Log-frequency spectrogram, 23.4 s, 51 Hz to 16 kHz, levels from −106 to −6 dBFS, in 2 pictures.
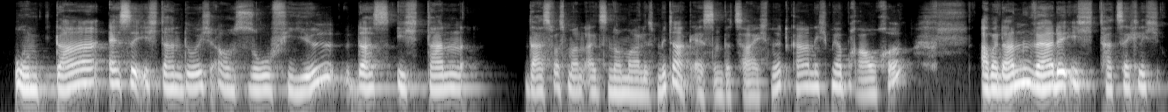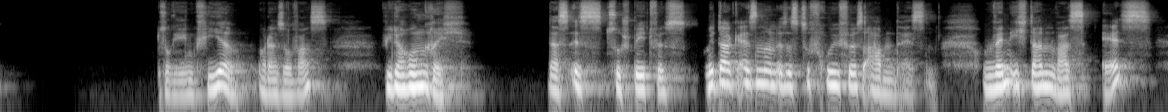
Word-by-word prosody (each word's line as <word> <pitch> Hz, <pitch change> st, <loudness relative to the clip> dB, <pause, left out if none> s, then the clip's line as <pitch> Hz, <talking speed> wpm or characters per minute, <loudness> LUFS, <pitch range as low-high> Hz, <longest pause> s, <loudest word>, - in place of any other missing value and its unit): Und 170 Hz, -3 st, +3 dB
da 225 Hz, +7 st, +3 dB
esse 220 Hz, -1 st, +3 dB
ich 215 Hz, +1 st, -5 dB
dann 170 Hz, -3 st, 0 dB
durchaus 175 Hz, -2 st, -2 dB
so 165 Hz, 0 st, 0 dB
viel, 170 Hz, -, 0 dB
dass 180 Hz, -1 st, -1 dB
ich 180 Hz, -1 st, -3 dB
dann 175 Hz, 0 st, -2 dB, 0.4 s
das, 155 Hz, +4 st, -4 dB
was 185 Hz, 0 st, -7 dB
man 150 Hz, -2 st, -5 dB
als 145 Hz, 0 st, -7 dB
normales 140 Hz, -2 st, -3 dB
Mittagessen 140 Hz, -6 st, -3 dB
bezeichnet, 125 Hz, -, -7 dB
gar 185 Hz, +2 st, -4 dB
nicht 190 Hz, +1 st, -4 dB
mehr 190 Hz, -2 st, +1 dB
brauche. 140 Hz, -7 st, -5 dB, 0.7 s
Aber 170 Hz, -1 st, +5 dB
dann 195 Hz, +7 st, +6 dB
werde 185 Hz, +3 st, +9 dB
ich 210 Hz, 0 st, 0 dB
tatsächlich 180 Hz, +2 st, -4 dB, 1.6 s
so 130 Hz, -, -9 dB
gegen 125 Hz, +1 st, -9 dB
4 160 Hz, +1 st, +1 dB
oder 130 Hz, -3 st, -5 dB
sowas, 190 Hz, +12 st, -7 dB, 0.5 s
wieder 175 Hz, -1 st, +4 dB
hungrig. 165 Hz, -, +3 dB, 0.8 s
Das 155 Hz, -1 st, -2 dB
ist 195 Hz, -1 st, -2 dB
zu 175 Hz, -4 st, -1 dB
spät 165 Hz, -1 st, 0 dB
fürs 150 Hz, -1 st, -7 dB
Mittagessen 220 Hz, +1 st, +2 dB
und 205 Hz, -2 st, +1 dB
es 190 Hz, -, -1 dB
ist 185 Hz, 0 st, -2 dB
zu 215 Hz, -, -5 dB
früh 205 Hz, -2 st, +1 dB
fürs 190 Hz, -2 st, -2 dB
Abendessen. 135 Hz, -7 st, -9 dB, 0.4 s
Und 165 Hz, 0 st, -2 dB
wenn 185 Hz, +6 st, +6 dB
ich 195 Hz, 0 st, -3 dB
dann 185 Hz, -2 st, +2 dB
was 145 Hz, +1 st, -4 dB
esse, 260 Hz, -1 st, -4 dB
175 Hz, 135 wpm, -20 LUFS, 155-195 Hz, 1.6 s, werde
